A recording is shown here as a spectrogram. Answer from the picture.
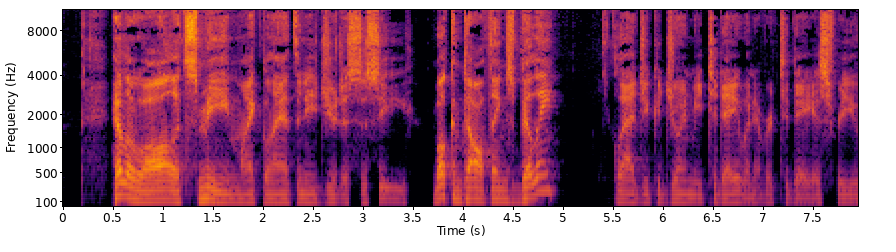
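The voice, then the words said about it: Extra deep, gravelly worn voice. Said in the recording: “My voice is extra deep today ... it does beat my voice up ... if I sound a little gravelly”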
